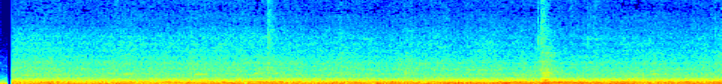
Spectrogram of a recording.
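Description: Passenger train running at speed, heard inside the carriage: a steady low rumble, with a brief knock about seven seconds in.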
